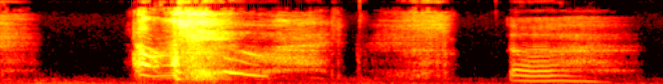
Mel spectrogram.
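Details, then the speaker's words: Stifled sneezes, a first for this sick person, who couldn't stop: a sharp, forceful burst of air with a short voiced catch, then a softer vocal sound; sneezing. "I'm sneezing, which is a first for me. I couldn't stop."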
